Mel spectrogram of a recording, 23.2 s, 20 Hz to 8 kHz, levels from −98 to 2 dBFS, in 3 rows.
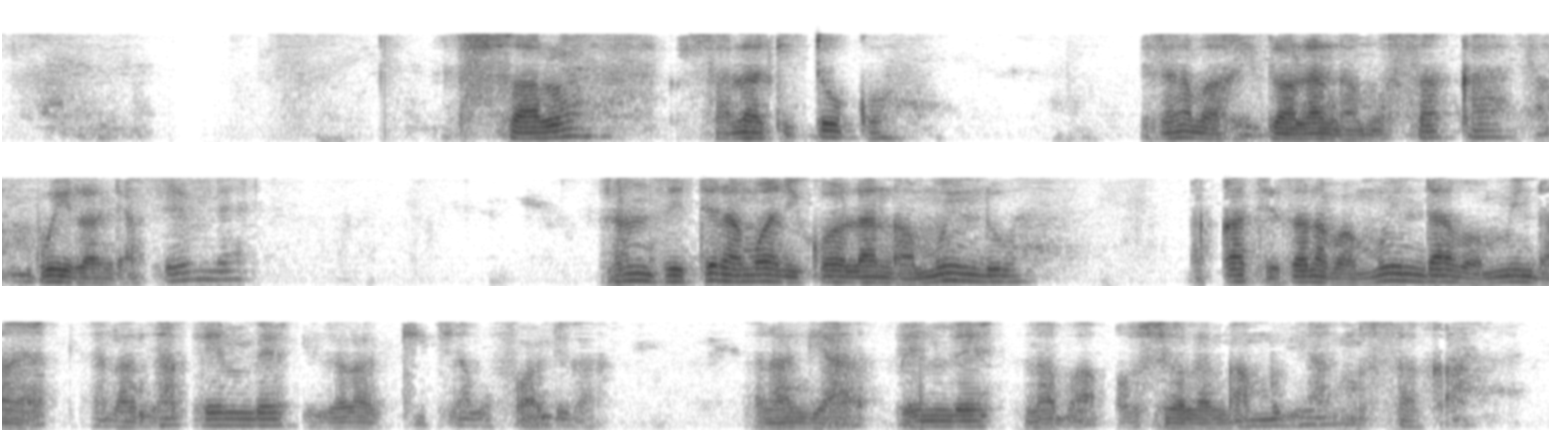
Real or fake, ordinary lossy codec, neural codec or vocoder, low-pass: fake; AAC, 16 kbps; codec, 24 kHz, 0.9 kbps, WavTokenizer, medium speech release version 1; 7.2 kHz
